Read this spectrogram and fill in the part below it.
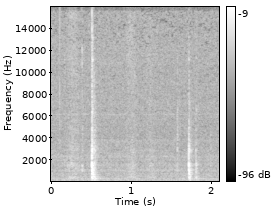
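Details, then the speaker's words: Apple Power Mac G3 Blue and White, 400 MHz, newly fitted hard drive just initialized while booted from the optical drive before installing Mac OS 9.2.1: two short sharp clicks about a second apart over a faint hum; normal seek noise. "yeah we can hear the hard drive seeking so that's good"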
